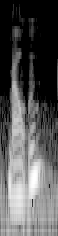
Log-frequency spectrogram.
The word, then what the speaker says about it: mountain: Say the word mountain. – Mountain? – Say it with the way it's spelled with a T.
